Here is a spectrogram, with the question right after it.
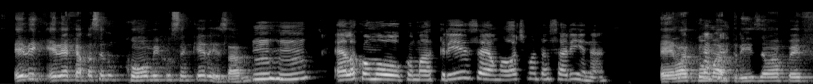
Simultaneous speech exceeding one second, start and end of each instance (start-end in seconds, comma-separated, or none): none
